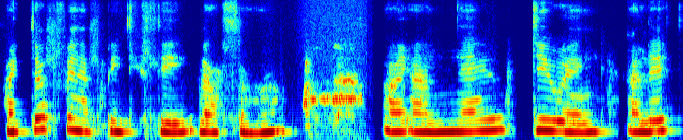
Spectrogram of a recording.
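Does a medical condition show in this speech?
Yes: Down syndrome; speech and language therapy since childhood, takes longer to learn; 22 years old, attends communication groups run by speech and language therapists; therapy helps to speak up clearly, ask questions, have conversations, communicate better.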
